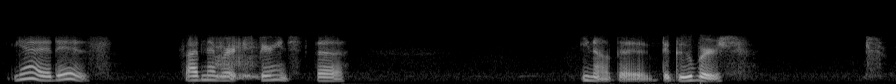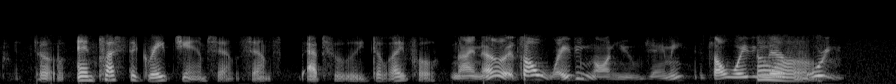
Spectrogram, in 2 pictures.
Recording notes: Your phone calls as IWS Radio presents.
